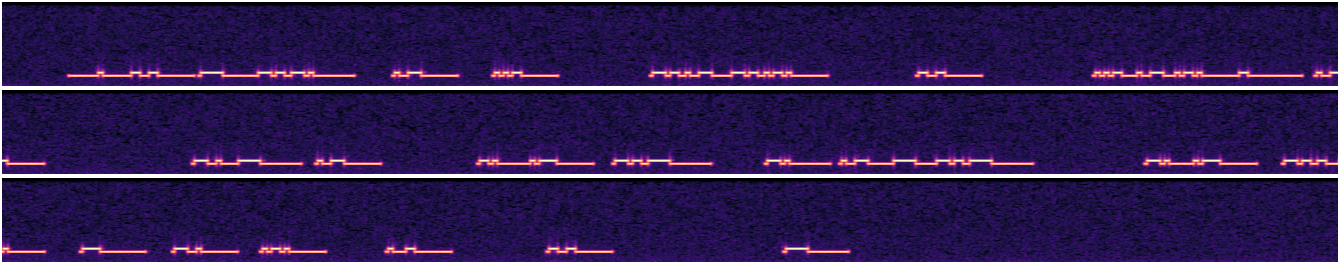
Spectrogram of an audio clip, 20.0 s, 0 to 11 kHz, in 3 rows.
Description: TTY/TDD text telephone tones (45.45 baud Baudot), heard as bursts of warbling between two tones, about 400 Hz shift, 1600 Hz centre. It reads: IT HAS A DISADVANTAGE THAT THE CONDUIT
